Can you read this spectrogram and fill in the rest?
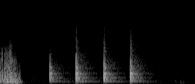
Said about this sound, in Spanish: Cuando de repente sonó la puerta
